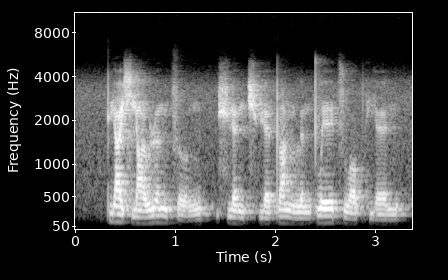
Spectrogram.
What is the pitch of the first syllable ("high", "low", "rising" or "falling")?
falling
